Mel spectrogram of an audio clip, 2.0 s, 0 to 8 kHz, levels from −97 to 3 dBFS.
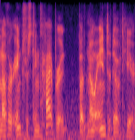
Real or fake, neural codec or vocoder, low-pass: fake; codec, 24 kHz, 3.1 kbps, DualCodec; 7.2 kHz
